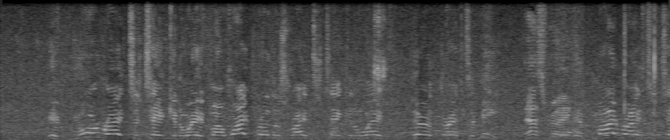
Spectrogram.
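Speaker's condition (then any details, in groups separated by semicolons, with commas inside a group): No condition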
